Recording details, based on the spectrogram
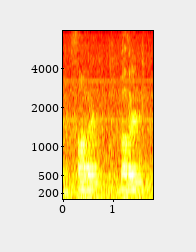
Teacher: I would argue again underlyingly it’s [ər], and they coalesce into this syllabic [r̩] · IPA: [ˈfɑːðr̩]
